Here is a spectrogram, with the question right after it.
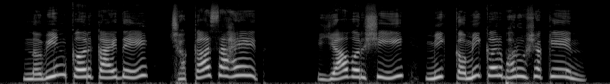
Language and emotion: Marathi, surprised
